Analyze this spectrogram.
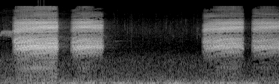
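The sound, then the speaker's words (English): Harsh, gruff Clark's Nutcracker calls ring out in two pairs of grating squawks, loud, with a short quiet gap between the pairs and no talking. “These gruff calls belong to a bird discovered 200 years ago near present-day Kamiyai, Idaho.”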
